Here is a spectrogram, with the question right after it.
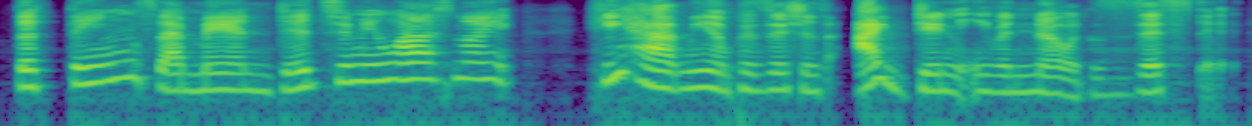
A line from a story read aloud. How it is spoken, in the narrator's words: Gemma exclaimed sultrily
